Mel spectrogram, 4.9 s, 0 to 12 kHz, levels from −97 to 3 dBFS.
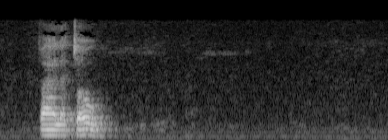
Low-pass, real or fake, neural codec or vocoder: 7.2 kHz; real; none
